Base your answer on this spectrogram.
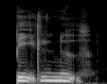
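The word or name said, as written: BETELNØD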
